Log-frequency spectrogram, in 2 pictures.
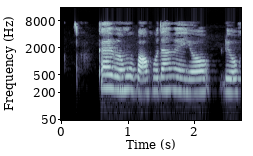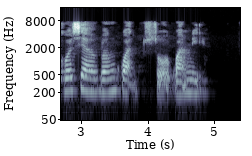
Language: Chinese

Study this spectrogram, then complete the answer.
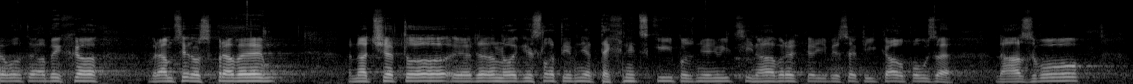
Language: Czech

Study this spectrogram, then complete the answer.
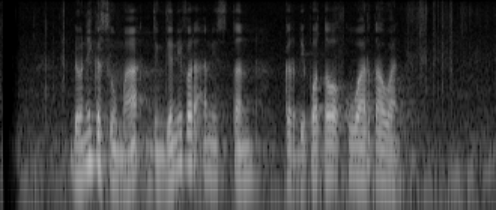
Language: Sundanese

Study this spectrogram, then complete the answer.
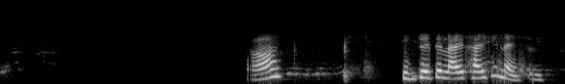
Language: Marathi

